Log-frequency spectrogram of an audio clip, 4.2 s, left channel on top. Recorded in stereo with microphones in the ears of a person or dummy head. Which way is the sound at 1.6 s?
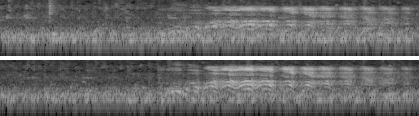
40° right (ahead or behind).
